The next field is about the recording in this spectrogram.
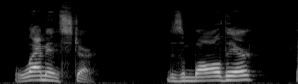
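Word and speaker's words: Leominster: It's not Leo Minster. If I were a kid looking at a map, I would say Leo Minster, but no, it's Lemonster.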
